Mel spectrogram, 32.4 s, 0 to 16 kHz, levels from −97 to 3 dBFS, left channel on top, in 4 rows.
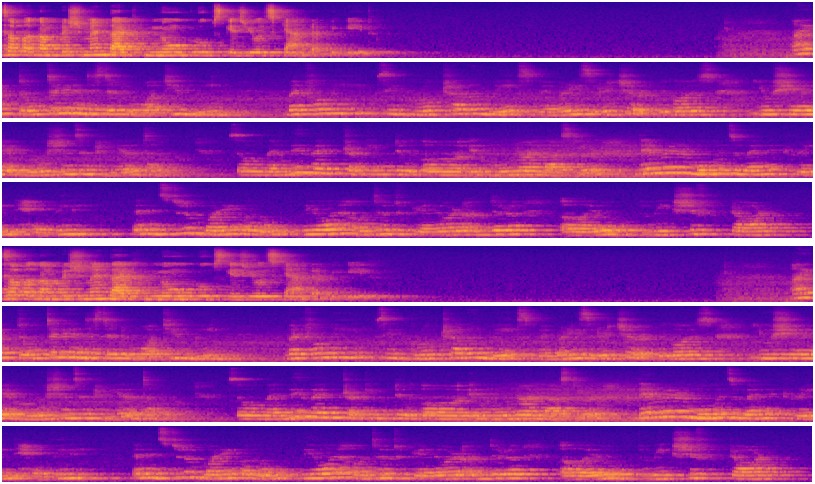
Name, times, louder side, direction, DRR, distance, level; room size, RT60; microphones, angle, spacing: voice 1, 0.0-3.7, left 2 dB, 35° left, 2 dB, 0.4 m, -23 dB
voice 2, 7.2-18.0 18.5-25.1 25.6-29.5 29.9-31.3 31.6-32.0, equal, 60° right, -6 dB, 1.1 m, -25 dB
3.1 x 2.5 x 2.7 m, 1.1 s
head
